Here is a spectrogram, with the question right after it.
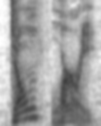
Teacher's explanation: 动词的 T 不发音，这叫略音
